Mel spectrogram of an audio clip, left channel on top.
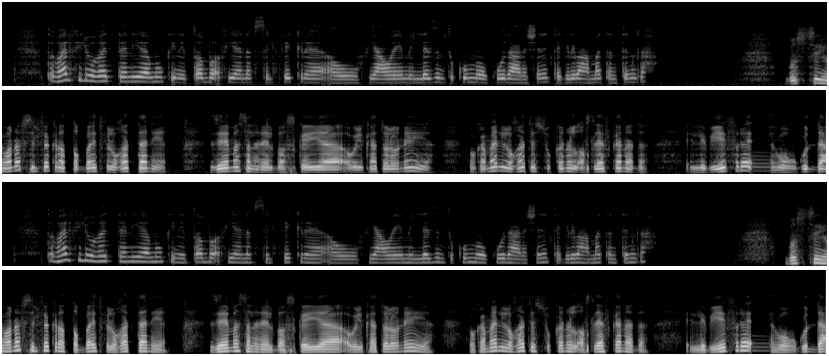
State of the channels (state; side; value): normal; both; correlation 0.69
